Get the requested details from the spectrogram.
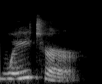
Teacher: of a funky a sound but notice in waiter notice that we don't hear the e we just hear the r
